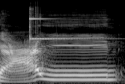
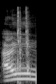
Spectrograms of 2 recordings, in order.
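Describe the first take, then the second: First: It begins with a deep throat sound. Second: It begins with a light glottal catch. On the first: The speaker calls it right. "गले से आवाज निकालनी है" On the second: The speaker calls it wrong. "आइन को हम हमजा के साथ मिलाकर पढ़ लेते हैं"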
